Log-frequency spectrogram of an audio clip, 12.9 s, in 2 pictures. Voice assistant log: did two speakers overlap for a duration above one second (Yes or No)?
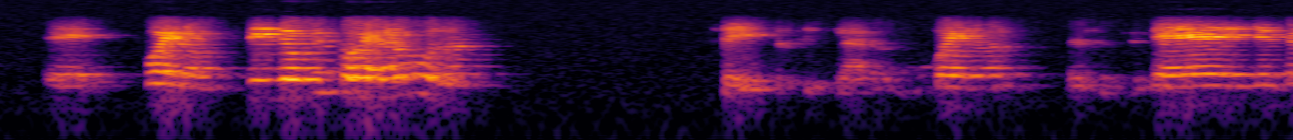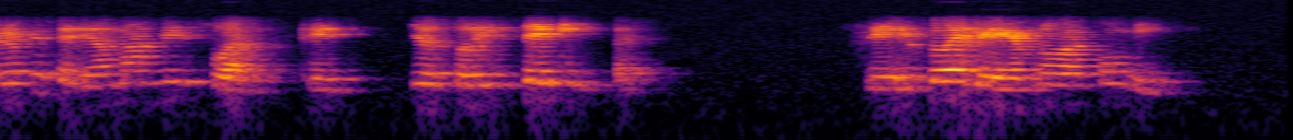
No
